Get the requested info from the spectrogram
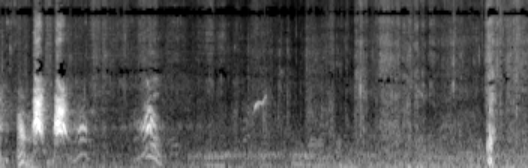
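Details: Dogs fighting by a campfire: a rapid burst of four or five sharp, harsh barks in the first two seconds, one more bark after a short pause, then a quieter stretch of rustling before a final sharp yelp near the end.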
